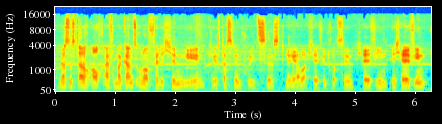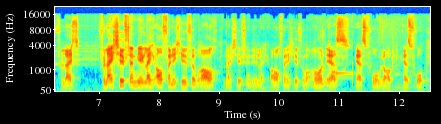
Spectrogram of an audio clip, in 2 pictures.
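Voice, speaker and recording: A man giving excited Let's Play commentary on a game, talking to his viewers as friends, with slangy asides and sudden shouted outbursts. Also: mid-range voice, fast talker, vocal fry, faint music behind. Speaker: gaming channel host.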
